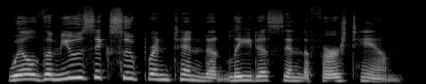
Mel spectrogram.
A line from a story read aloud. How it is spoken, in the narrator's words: he said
